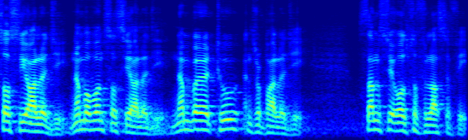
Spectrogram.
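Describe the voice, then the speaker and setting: A man talks very fast at a medium pitch, with vocal fry and lively intonation. His loudness is very even, and the background is quiet. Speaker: Islamic scholar. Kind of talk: lecture.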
